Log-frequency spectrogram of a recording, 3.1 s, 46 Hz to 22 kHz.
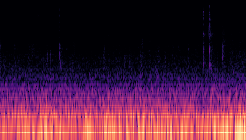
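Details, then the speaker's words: Ford F-150 test drive in 2H and 4H while steering, after replacing the hub check valve, hose and solenoid: only low even road rumble, no grinding or resistance; hub grinding fixed. "then I put in four high turn the steering wheel back and forth listen for any grinding or fill for any resistance beyond what you're supposed to fill and it is not doing that anymore so this fixed my problem"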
